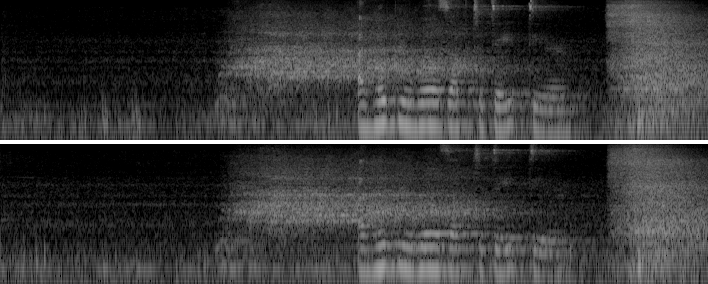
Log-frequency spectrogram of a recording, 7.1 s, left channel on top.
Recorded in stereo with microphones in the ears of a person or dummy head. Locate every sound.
2.1 s laughter: 55° left (ahead or behind), 3 m; by 4.6 s 75° left (ahead or behind), 6 m
3.6 s a woman speaking: 50° left (ahead or behind), 0.9 m
6.1 s a whoosh: 65° left (ahead or behind), 4 m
